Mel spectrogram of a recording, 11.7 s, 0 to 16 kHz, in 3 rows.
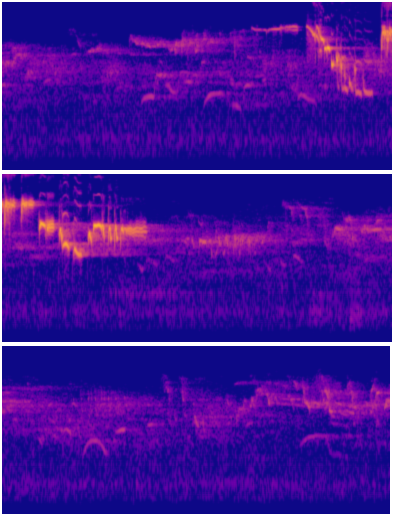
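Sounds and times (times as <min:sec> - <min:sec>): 
European robin Erithacus rubecula singing: 0:02.7 - 0:05.4.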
